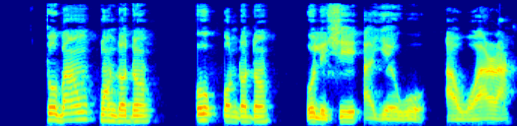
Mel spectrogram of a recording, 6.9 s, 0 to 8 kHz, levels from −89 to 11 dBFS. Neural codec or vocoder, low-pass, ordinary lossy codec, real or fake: none; 7.2 kHz; MP3, 48 kbps; real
